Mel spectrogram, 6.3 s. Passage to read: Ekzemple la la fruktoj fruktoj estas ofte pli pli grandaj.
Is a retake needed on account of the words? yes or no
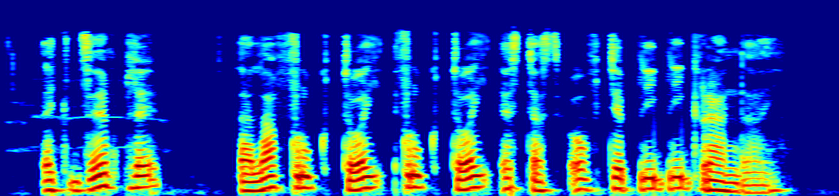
no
